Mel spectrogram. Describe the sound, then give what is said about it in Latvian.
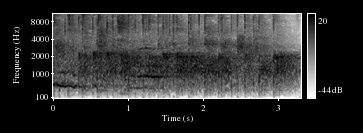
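Audience applause congratulating prize winners on a show: dense, brisk clapping with some voice sound mixed in, fading slightly at the close. “Kas nozīmē tos pašus aplausus, kas skan katrā raidījumā.”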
